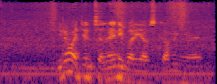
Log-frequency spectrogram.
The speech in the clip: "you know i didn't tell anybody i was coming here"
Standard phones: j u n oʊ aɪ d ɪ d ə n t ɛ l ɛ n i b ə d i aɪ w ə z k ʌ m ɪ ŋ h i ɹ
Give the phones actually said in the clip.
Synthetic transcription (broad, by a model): j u n oʊ aɪ d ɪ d n t ɛ l ɛ n i b ə d i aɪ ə s k ʌ m ɪ ŋ h i ɹ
